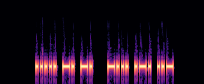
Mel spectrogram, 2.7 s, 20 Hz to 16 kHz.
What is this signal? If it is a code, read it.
Morse code, heard as a keyed tone, about 39 wpm, 690 Hz. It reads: 5NN BRU
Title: Ontario QSO Party Exchange 40wpm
